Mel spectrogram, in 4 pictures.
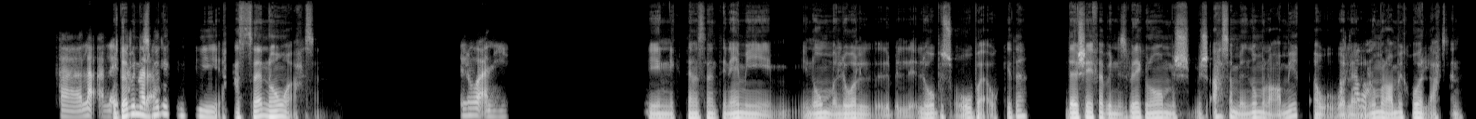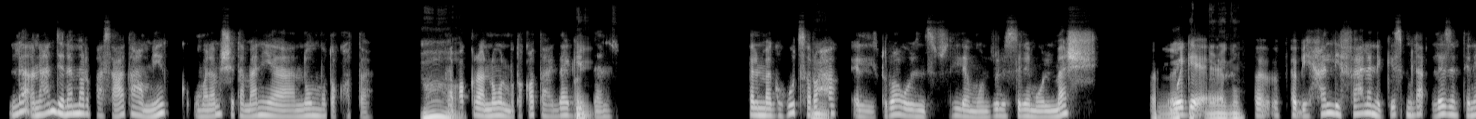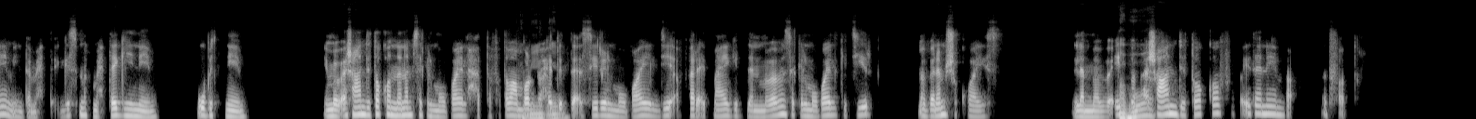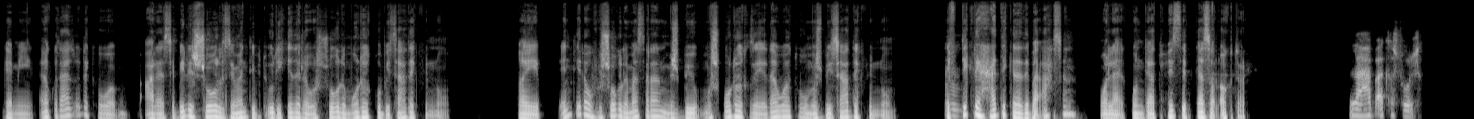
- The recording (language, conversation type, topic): Arabic, podcast, إزاي بتنظّم نومك عشان تحس بنشاط؟
- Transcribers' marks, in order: none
